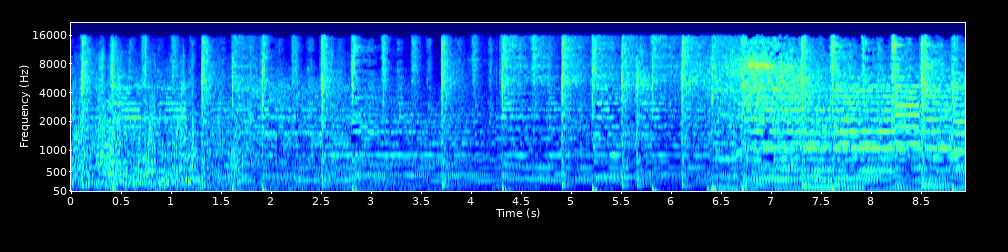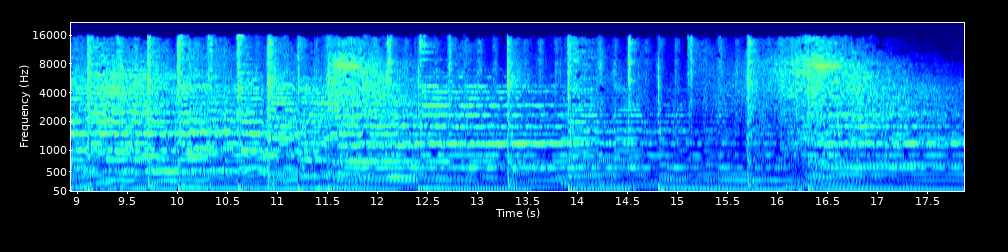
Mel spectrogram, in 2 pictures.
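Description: A Sea Dart jet-powered seaplane runs on the water: a loud, steady engine whine with layered tones that shift in pitch, plus rushing water and wind noise throughout.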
